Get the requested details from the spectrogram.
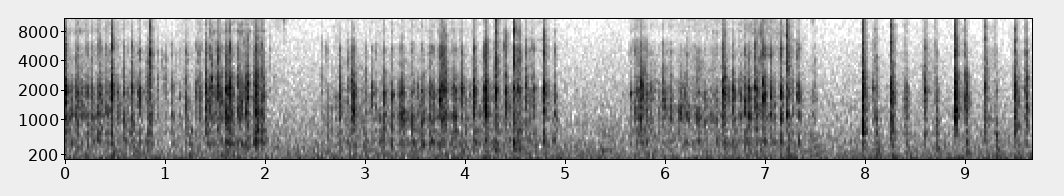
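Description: Fingertips type on an old beige full-size plastic computer keyboard with hollow keycaps. Bursts of rapid, bright, clicky key taps with very short decay are broken by brief pauses. The clip ends with slower, separate taps.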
